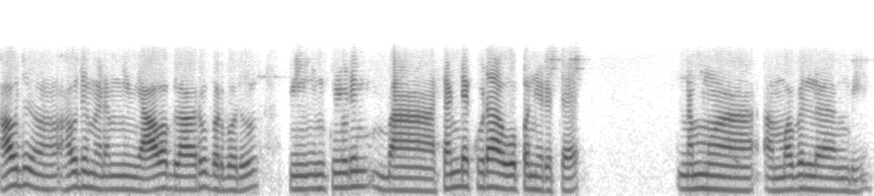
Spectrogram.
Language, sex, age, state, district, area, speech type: Kannada, male, 18-30, Karnataka, Chamarajanagar, rural, conversation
